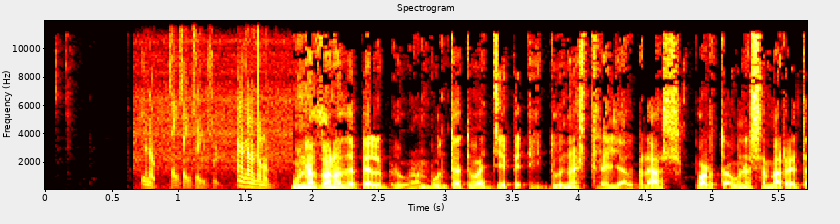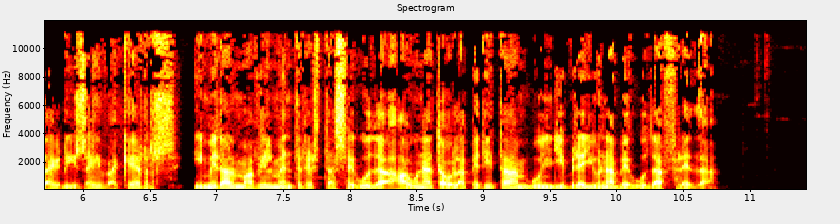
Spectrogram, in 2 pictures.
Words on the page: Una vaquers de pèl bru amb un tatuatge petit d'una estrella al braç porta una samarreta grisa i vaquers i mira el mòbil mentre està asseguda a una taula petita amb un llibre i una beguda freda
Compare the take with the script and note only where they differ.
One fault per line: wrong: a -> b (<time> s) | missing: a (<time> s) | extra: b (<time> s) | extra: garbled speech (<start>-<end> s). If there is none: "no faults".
wrong: vaquers -> dona (2.1 s)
